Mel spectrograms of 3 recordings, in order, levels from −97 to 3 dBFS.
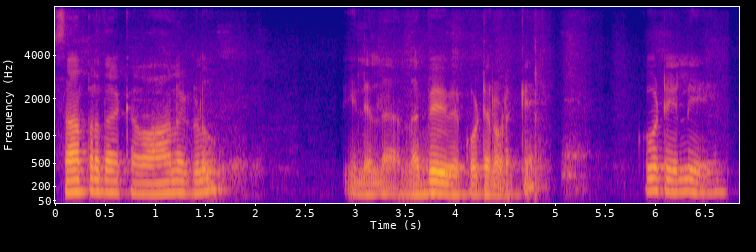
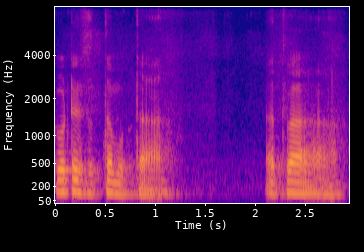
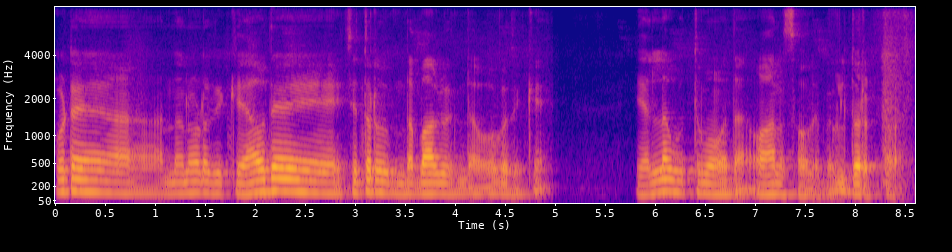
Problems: background sounds at intervals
